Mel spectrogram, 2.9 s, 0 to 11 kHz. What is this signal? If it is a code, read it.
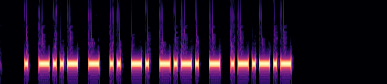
Morse code, heard as a keyed tone, about 46 wpm, 700 Hz. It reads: EXTINCT.
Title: Pangram Challenge v2 - 45wpm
